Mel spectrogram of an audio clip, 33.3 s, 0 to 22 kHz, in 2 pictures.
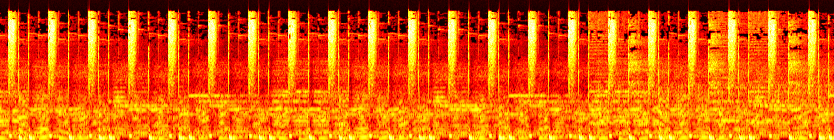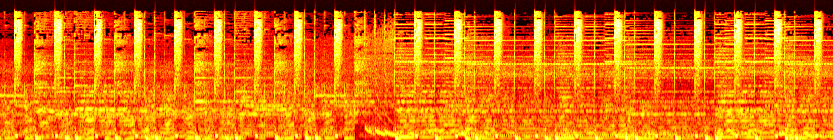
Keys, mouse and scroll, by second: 2.9 middle click, 3.6 Tab, 4.4 alt+z, 5.2 scroll up 1, 5.4 scroll down 1, 5.6-6.9 middle drag, 12.2 click, 13.8-18.3 drag, 18.3 Tab, 19.0-26.3 drag, 26.4 click, 26.9 Tab, 27.1-27.7 scroll down 2, 27.7 click, 27.8 scroll up 2, 28.5 click, 31.6 click, 32.0-33.2 right drag, 33.2 click.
